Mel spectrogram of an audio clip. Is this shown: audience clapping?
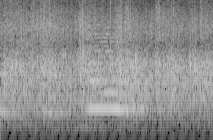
yes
